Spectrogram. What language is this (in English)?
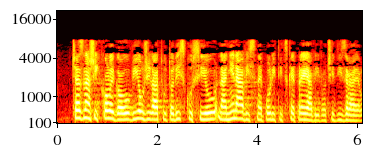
Slovak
